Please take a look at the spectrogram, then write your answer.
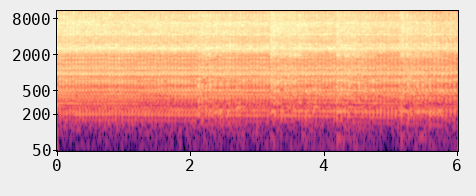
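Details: Little Blazer model flame-licker engine, one of four built, running: a fast, steady chuffing at an even pace and level, smooth and healthy. Cold engines pop from moisture until warmed up.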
